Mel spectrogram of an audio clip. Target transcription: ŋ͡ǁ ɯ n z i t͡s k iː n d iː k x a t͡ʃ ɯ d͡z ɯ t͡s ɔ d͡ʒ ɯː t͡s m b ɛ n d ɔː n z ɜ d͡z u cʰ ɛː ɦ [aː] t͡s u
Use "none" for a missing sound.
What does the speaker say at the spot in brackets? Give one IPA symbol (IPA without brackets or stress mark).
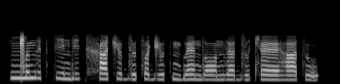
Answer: aː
